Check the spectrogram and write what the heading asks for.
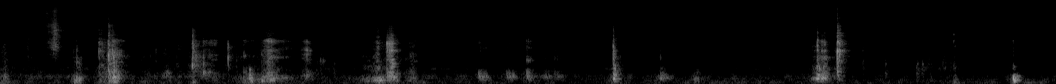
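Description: Hands rummaging through a box of old clothes: irregular rustling and bumping, with a few sharp clicks and knocks, the loudest about eight seconds in.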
